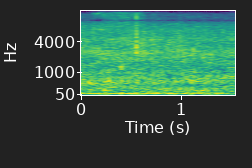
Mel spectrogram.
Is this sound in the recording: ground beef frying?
no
